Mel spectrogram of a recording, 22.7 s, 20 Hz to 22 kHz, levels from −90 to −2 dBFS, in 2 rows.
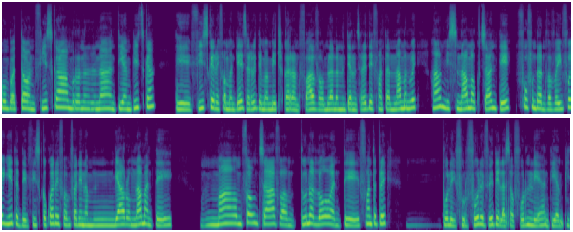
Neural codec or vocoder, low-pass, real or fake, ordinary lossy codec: none; 19.8 kHz; real; none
